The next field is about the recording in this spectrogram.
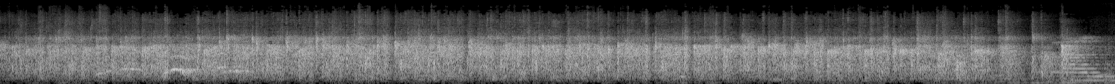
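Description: A crowd claps steadily for about ten seconds after a maiden speech, a dense, even wash of applause that holds at full strength before tapering off at the end.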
